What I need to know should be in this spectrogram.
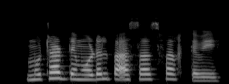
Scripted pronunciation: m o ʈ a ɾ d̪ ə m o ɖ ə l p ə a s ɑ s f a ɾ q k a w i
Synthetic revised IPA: m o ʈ a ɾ d̪ ə m o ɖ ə l p ə a s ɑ s f a ɾ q k a w i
